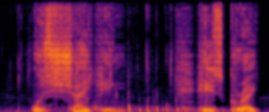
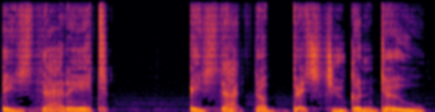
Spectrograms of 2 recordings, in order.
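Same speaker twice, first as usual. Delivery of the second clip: low, scornful frog voice; unimpressed frog; 7 semitones lower than usual. Acted. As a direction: sneer it low like a bored frog.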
